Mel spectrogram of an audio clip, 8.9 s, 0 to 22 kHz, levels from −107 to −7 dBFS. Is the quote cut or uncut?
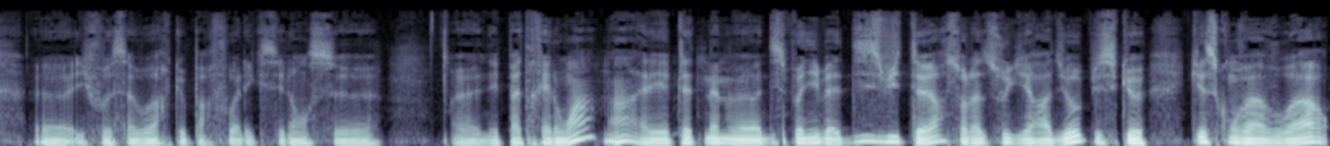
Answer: uncut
